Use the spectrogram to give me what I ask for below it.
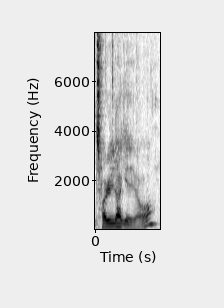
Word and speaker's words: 전략: 발음이 전략이에요. 전략. 알겠죠? 자음 동화. 자음 동화. 역행, 역행 동화. 자음 역행 동화. 알겠죠? 니은이 리을을 닮아서 리을이 되잖아요. 그래서 전략. 전략.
